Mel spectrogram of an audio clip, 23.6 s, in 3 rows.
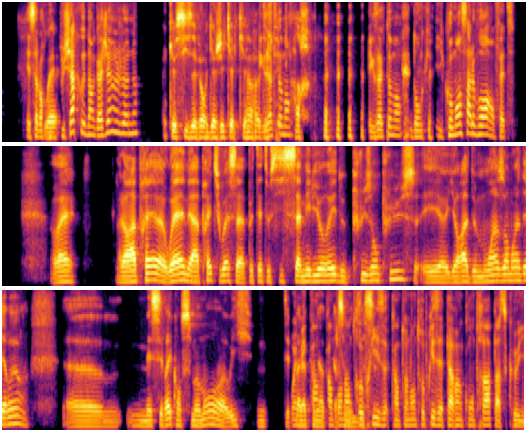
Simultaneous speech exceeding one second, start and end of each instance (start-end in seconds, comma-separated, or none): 20.1-21.4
